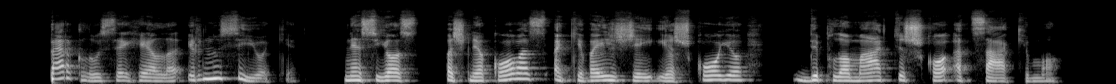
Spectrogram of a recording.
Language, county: Lithuanian, Šiauliai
